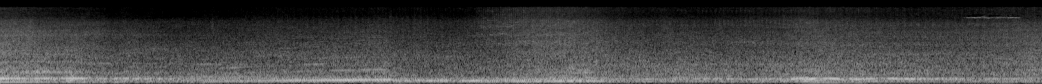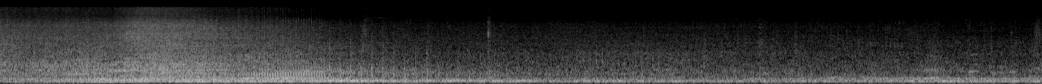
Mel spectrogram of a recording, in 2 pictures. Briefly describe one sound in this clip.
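Car engines idle and rumble nearby outdoors.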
